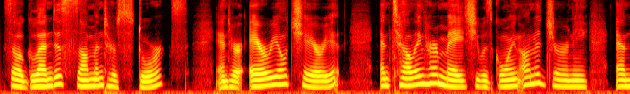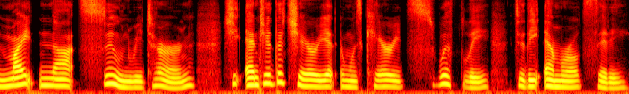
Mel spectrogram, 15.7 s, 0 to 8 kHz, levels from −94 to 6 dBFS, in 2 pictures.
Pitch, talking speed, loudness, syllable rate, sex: 175 Hz, 135 wpm, -19 LUFS, 3.8 syllables/s, female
